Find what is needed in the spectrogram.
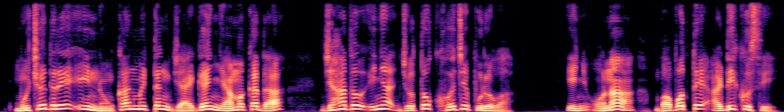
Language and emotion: Santali, happy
